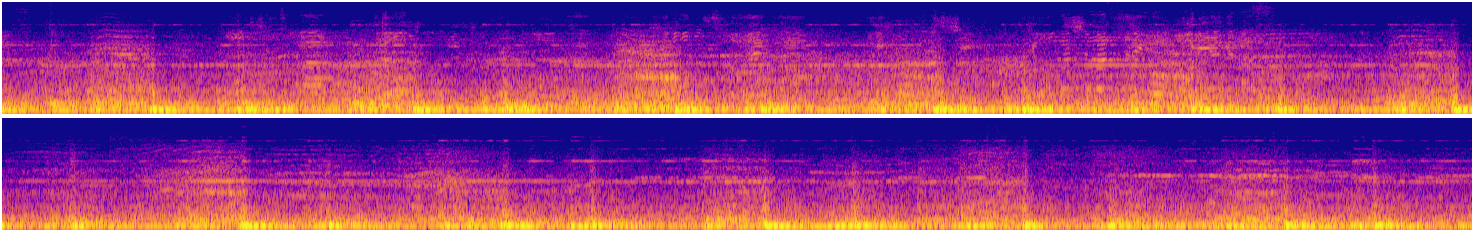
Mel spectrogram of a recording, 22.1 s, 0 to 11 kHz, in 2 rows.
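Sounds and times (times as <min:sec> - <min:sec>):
drums keeping a steady beat: 0:00.0 - 0:22.0
higher pitched instruments: 0:00.0 - 0:22.0
voices: 0:00.0 - 0:22.0.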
